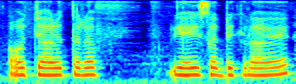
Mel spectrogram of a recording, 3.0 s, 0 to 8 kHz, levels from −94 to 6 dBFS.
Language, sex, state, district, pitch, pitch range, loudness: Hindi, female, Uttar Pradesh, Lucknow, 220 Hz, 220-225 Hz, -14 LUFS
